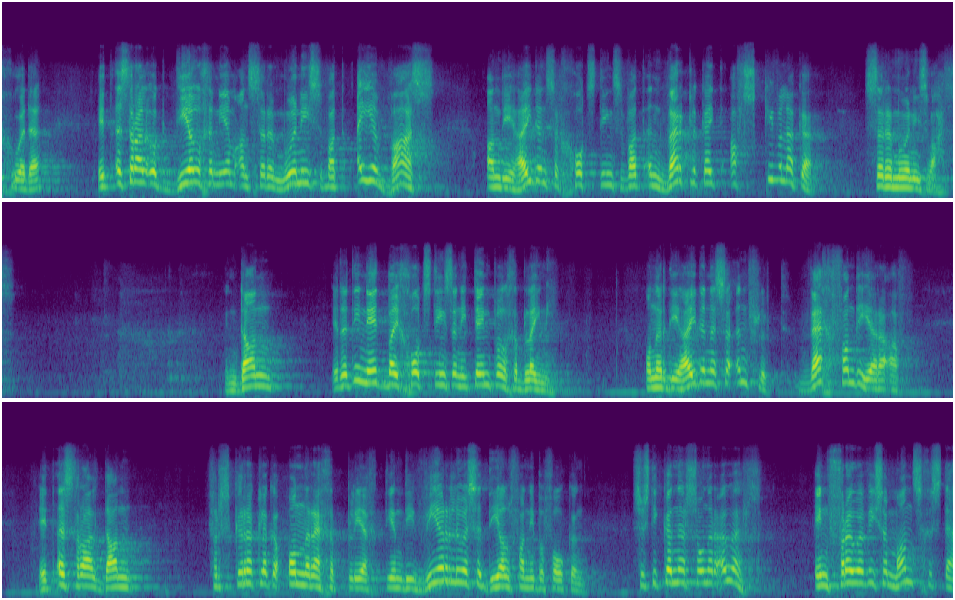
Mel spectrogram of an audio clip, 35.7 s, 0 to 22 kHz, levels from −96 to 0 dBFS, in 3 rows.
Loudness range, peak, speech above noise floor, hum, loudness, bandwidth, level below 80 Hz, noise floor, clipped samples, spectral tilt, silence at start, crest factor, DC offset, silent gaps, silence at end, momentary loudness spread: 4 LU; 0 dBFS; 44 dB; none; -20 LUFS; 9.4 kHz; -60 dBFS; -64 dBFS; under 0.1%; -5.5 dB/octave; 0 s; 20 dB; under 0.1%; none; 0 s; 13 LU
